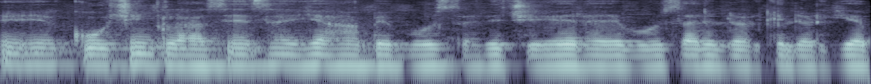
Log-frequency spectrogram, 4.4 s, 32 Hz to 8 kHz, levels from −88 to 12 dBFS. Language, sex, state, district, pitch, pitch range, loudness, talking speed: Hindi, male, Maharashtra, Gondia, 110 Hz, 105-115 Hz, -17 LUFS, 245 wpm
